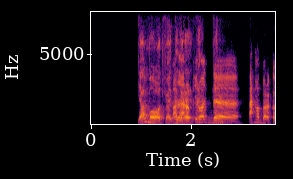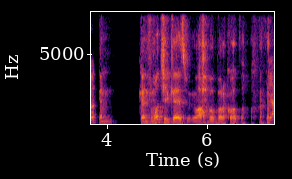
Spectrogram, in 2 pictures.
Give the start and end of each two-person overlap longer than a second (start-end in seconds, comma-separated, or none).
1.6-2.9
